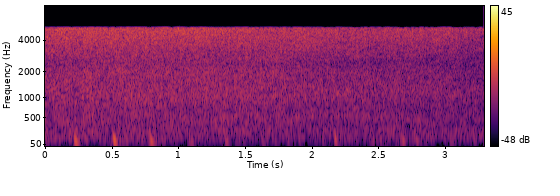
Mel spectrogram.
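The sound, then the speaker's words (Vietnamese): Steady, dense applause from a crowd of Buddhist followers approving a proposal, a continuous hiss-like wash of many hands clapping together, with a few heavier low thumps scattered through it. No one speaks over it. “Cho một tràng pháo tay thông qua.”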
